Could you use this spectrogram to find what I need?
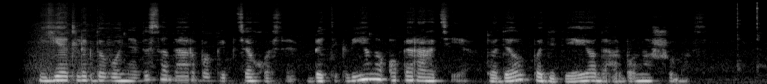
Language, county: Lithuanian, Šiauliai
